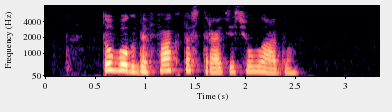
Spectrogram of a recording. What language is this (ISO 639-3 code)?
bel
